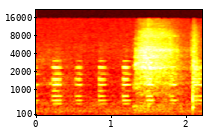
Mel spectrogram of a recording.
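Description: Background music: a quick pattern of short, bright repeated notes, about four a second, with a hiss-like swell of noise rising in the second half.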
